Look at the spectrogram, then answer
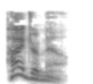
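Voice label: "hydromel", British English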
